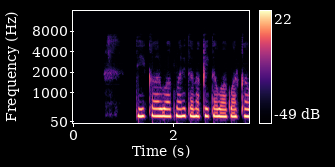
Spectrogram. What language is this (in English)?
Pashto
